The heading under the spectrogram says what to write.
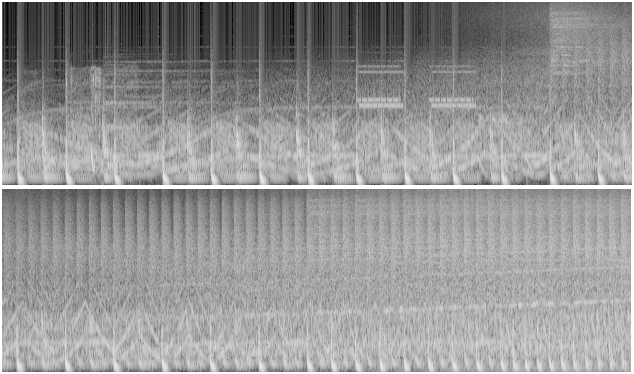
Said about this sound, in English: Sorry, I missed your call. I was dancing to the ringtone.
